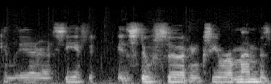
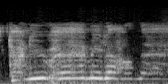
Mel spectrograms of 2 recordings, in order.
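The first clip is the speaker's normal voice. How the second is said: shouting down into a pit, pitch raised high; 3 dB louder than usual. Acted. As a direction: call down into the pit. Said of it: "he's gonna shout down".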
